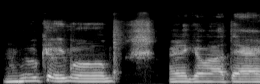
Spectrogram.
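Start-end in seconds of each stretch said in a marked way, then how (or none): 0.1-1.1 mock defeated child's reply; dejected kid. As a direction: imitate a sulking, defeated boy. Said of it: "I'm having a full pity party".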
